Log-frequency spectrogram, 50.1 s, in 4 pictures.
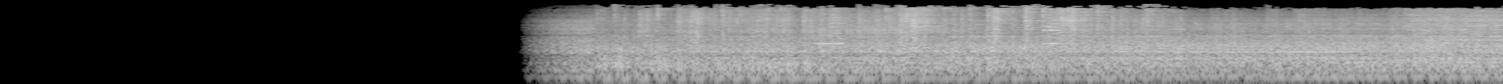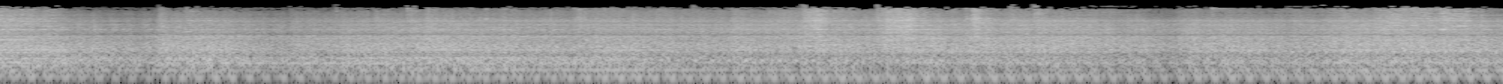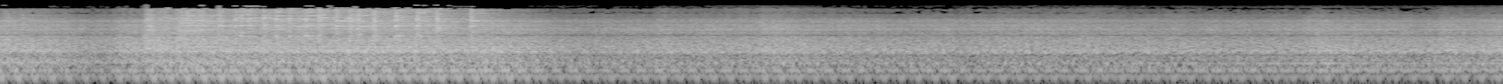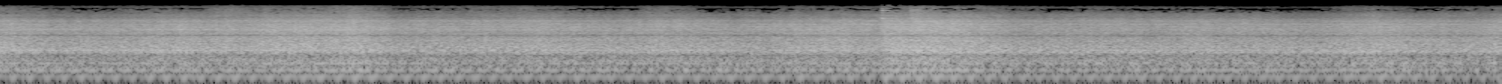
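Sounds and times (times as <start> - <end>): diesel locomotive engine running: 4.4 - 50.0
wagon wheels clacking over rail joints: 5.0 - 21.9, 22.6 - 29.8
train wheels squealing: 6.5 - 9.8, 11.7 - 13.2, 24.0 - 25.3, 26.3 - 29.4.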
